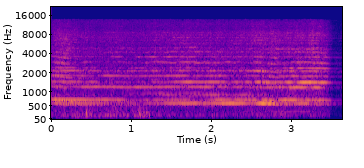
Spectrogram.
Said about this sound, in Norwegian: Tornadoene, og sirenene som lyder når de er på vei, har vært en del av oklahomernes liv alltid.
